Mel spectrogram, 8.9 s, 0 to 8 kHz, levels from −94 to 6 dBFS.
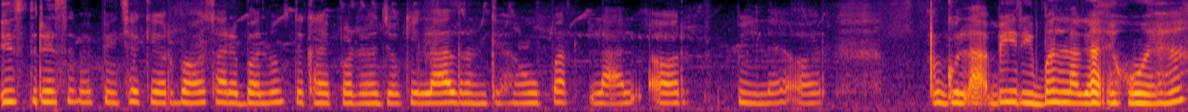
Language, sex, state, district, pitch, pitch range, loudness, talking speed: Hindi, female, Jharkhand, Garhwa, 265 Hz, 260-280 Hz, -20 LUFS, 195 wpm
